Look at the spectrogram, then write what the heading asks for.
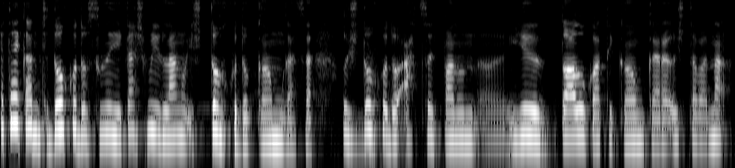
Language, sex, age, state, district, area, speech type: Kashmiri, female, 30-45, Jammu and Kashmir, Baramulla, rural, spontaneous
